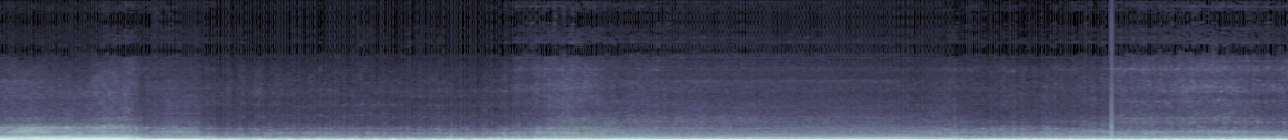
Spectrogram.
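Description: Car engine heard from inside the cabin while driving: it revs up, drops back, then climbs again and holds a steady pitch for about five seconds before easing off in two steps near the end.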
